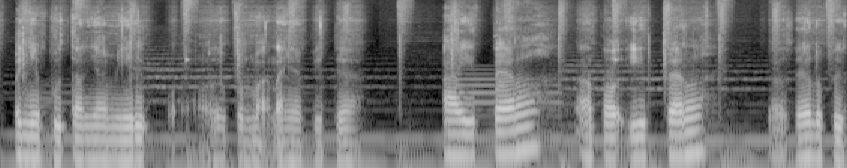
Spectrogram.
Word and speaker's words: itel: Itel atau Etel. Enggak usah sok-sokan e apa geli bacanya biar enggak salah ucap karena tulisannya gitu. Jadi bacanya enggak usah enggak usah saru-saru, enggak usah malu-malu, sebut aja namanya. Itel. Nah, gitu. Karena bahasa Indonesia ya. I T E L. Itel. Itel. Itel. Enggak apa-apa itel ya.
